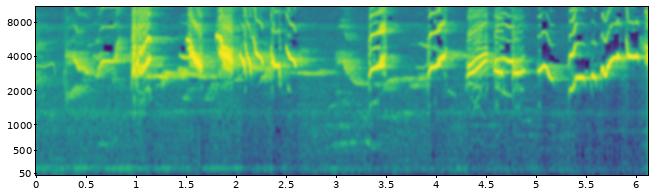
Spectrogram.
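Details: Agitated Oriental magpie-robin singing filler phrases: bright, varied whistles and chirps in rapid clusters, with short gaps between bursts.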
